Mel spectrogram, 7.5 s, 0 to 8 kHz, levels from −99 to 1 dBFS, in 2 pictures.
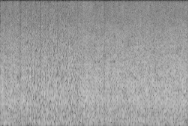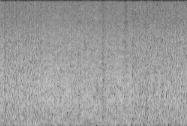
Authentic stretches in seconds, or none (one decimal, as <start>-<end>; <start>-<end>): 0.5-1.6; 3.8-4.6; 6.4-7.5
